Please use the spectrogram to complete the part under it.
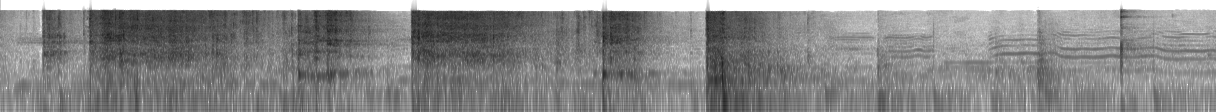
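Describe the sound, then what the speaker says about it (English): Ice cubes are scooped and dropped into a metal martini shaker for a Cosmopolitan, several loud clattering bursts of clinking ice against metal, close up, then tapering to lighter rattles and faint clinks. "So you're going to take your martini shaker,"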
